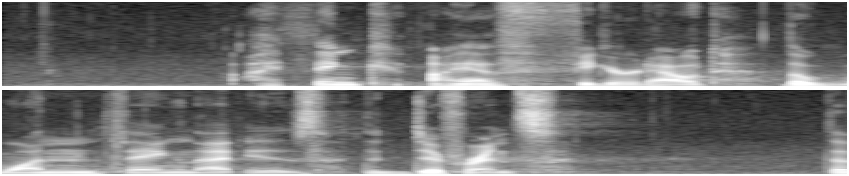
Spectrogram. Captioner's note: none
